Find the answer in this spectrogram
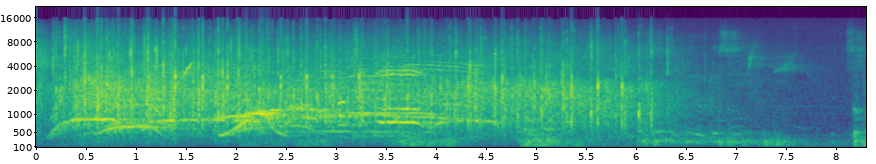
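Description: Theatre audience applauding and cheering, with many high shouts rising and falling over the clapping; it dies down over the last two or three seconds.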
